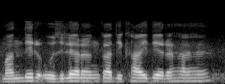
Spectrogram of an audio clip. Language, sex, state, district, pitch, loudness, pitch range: Hindi, male, Jharkhand, Palamu, 150 Hz, -16 LUFS, 145-155 Hz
